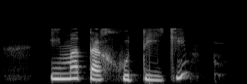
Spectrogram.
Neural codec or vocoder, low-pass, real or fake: none; 5.4 kHz; real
